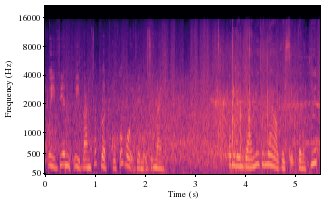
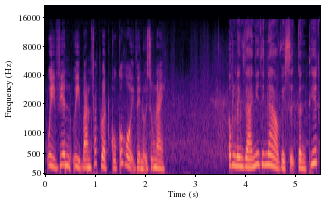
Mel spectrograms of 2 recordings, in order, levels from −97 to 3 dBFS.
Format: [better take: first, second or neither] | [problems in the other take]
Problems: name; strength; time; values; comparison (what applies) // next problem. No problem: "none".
second | crowd noise; loud; throughout; 4 dB below the speech; faint in the second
